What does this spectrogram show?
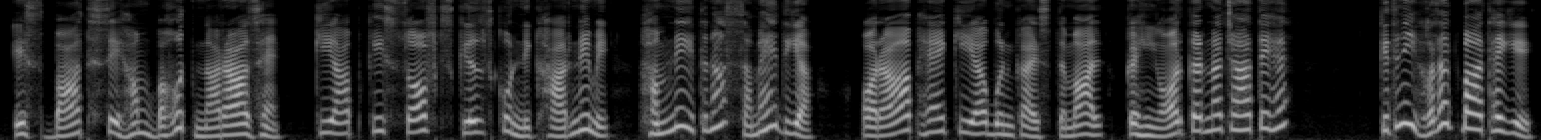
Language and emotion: Hindi, angry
